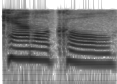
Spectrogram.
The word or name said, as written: cannel coal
